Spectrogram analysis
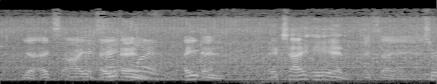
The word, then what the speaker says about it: Xi'an: It's Xi'an, but it's X-I-Z-A-N, right? Yeah, X-I-A-N. X-I-A-N. X-I-A-N. So it's pronounced Xi'an.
